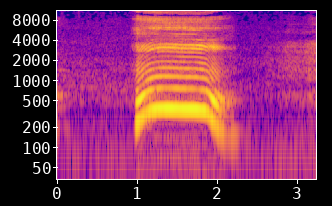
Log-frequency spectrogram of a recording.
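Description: A young woman sings out a long, loud wailing note.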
